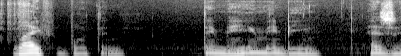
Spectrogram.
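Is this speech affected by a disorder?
Yes: ALS; affects chest and throat.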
